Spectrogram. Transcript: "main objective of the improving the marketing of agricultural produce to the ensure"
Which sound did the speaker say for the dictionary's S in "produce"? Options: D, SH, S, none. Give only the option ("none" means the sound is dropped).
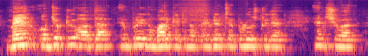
S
